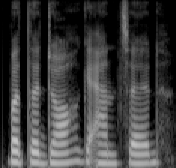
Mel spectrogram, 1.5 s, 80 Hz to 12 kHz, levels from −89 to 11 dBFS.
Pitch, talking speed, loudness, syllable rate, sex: 195 Hz, 165 wpm, -21 LUFS, 4.8 syllables/s, female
